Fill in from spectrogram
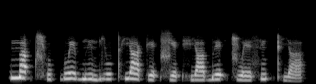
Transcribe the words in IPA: m a˦ ʔ t͡ɕʰ u˨ p̚ l w e˥˧ b ĩ˥˧ b j u˦ t̪ʰ j a˥˧ k e˨ ʔ ɕ e˨ ʔ h j a˧ b e˦ ʔ t͡ɕ w e˧ s ĩ˦ k̚ t̪ʰ j a˨˩

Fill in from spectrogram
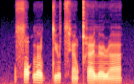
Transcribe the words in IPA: sˤ œ ʔ l ɔ l tː y ʊ̯ t͡sʰ ɛ̃ l qʰ e l œ ɹ ã

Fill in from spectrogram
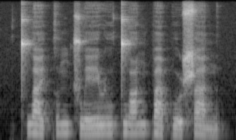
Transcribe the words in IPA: t̪ʰ w a˥˩ ɪ̯ k ʊ˥ ŋ ʈ͡ʂ w e˧˥ ɪ̯ ɻ u˧˥ t̪ w ɑ˥ ŋ p ä˥˩ p ṵ˨˩ ʂ a˥˩ n

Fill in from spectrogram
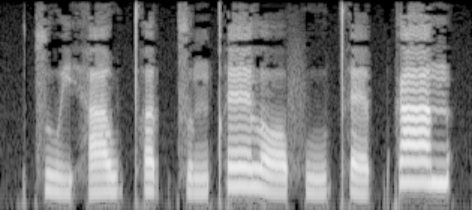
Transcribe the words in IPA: t͡s uː˨˩ j h aː˨ w t̪ʰ ɐ˨ t̚ t͡s ʊ˨˧ ŋ pʰ ɛː˥ l ɔː˨˧ f uː˨˥ t̪ʰ ɛː˨˥ p̚ k aː˥ n

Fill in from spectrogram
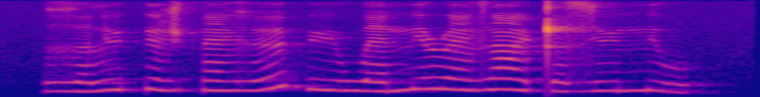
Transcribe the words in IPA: ɣ ə l y pʲ ɔ̃ ʒ θ ɛ̃ ɣ ø | y w ɛ mʲ ə ɹ ɛ̃ z ã ɪ̯ ʈ ə z y mʲ u

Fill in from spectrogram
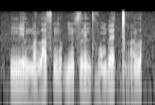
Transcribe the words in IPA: ŋ͡m i˥˩ l m ã˩˥ l a˨˩ s ŋ͡m ɤ˥˩ ɡ͡b ũ˥˧ s l ẽ˥˩ dʱ ɔ̃˩˥ b ɛ˥˩ ɡ͡ǀ ã˩˥ l

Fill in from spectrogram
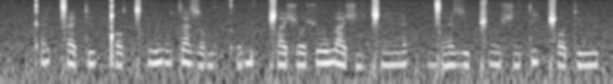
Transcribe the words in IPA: kʼ æ̤˦ ǀ æ˨ t ʉ˧ ǃ ɔ˨ ǀʰ ə̤˦ w ɔ̤˦ t a˦˨ z ɔ˧ ɡ ɔ̤˦ kʼ ə̤˦ ɡ o̤˨ ǁ a˧ ʃ ɔ˧ ʃ o˦ w a˨ ʃ a̤˧ ǁ æ̤˦ | ɡ͡ǀ æ˧ z ʉ˨ ǁ ɔ̤˦˨ ʃ a̤˧ t i˦˨ ǁ ɔ˨ t ʉ˧

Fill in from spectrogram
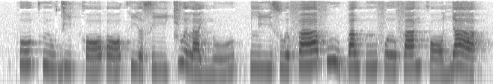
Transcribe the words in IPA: pʰ oː˧˥ t̪ʰ ɯː˧˩ w d iː˧˩ t̚ kʰ ɔː˩˧ ʔ ɔː˩˧ t̪ʰ i˧˩ ə̯ s iː˩ t͡ɕ u˥˨ ə̯ l a˧˩ j n uː˩˧ | l iː˩ s u˩˧ ə̯ f aː˧˥ f uː˥˨ b a˧ w ʔ ɯː˧˥ f ɤː˧ f aː˧˥ ŋ kʰ ɔː˩ ɲ aː˥˨

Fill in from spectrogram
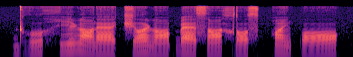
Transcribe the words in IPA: ɖʱ ʊ˩˥ h i˧˥ ɳ ɑ̃˨ ɾ æ˨ t͡ʃ ʌ˧˥˧ ɳ ɑ̃˩˥ ɓ æ˦˨ s ɑ̃˧˥ x ɾ ɔ˩˥ s qʷ ĩ˦˨ p ɔ˩˥

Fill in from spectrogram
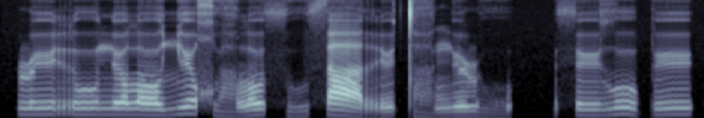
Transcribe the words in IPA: ɭ ʉː˧ r uː˧ n ʉ˧ lˠ oː˧ ʎ ʉ˦ χʷ a̤˨ lˠ u˦ θ ṳ˨˦ θ aː˦˨ r ʉ˨˦ t a̤˨ ŋ ʉ˧ ɭ ṳ˨ | θ ʉː˨ ɣ uː˦˨ p ʉː˦

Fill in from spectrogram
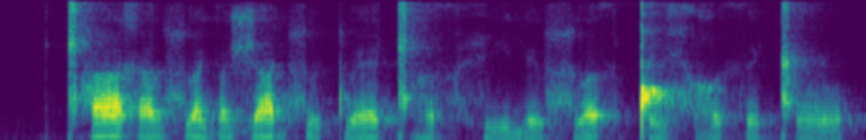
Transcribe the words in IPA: ǁʰ a x a l sʷ a j ʌ ʒ a ɡ sʷ e tʷ ɛ ɡ͡ǁ ʌ θ h i j e sʷ ʌ θ ǃ e x ʁʷ i θ e ǁ o

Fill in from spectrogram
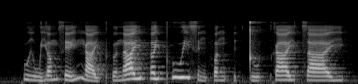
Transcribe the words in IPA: kʷ iː˨˩ w j ɐ˨˧ m s e˨˥ j ŋ aː˨˩ j pʰ ɵ˨˧ n aː˥ j h ɐ˥ j pʰ uː˥ j s ɪ˨˩ ŋ f ɐ˨ ŋ k ɪ˨ k̚ t̪ uː˨ t̚ k aː˥ j t͡s aː˧ j

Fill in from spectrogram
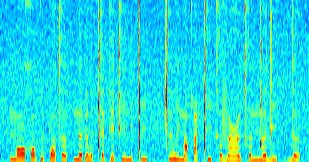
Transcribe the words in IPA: ŋ ɔ x ɔ k ʉ p ɔ tʰ ə | n ə ɗ ə w ə ǃʰ ɛ k e kʰ i n i ǃ i | ǀʰ ʉ w i n ɔ qʼ ɛ ǃʰ i kʰ ə v ʉ ʕ ʉ kʰ ə ŋ͡ǃ ə d i | d ə

